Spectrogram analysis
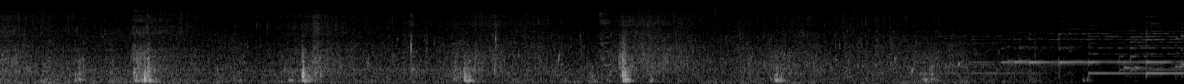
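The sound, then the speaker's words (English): Oars rowing a boat through water, a regular series of about six splashing strokes roughly every one and a half seconds over a soft steady wash, with sustained tones entering at the very end. “And the only sound that can be heard here is me rowing.”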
